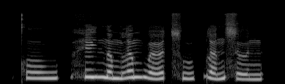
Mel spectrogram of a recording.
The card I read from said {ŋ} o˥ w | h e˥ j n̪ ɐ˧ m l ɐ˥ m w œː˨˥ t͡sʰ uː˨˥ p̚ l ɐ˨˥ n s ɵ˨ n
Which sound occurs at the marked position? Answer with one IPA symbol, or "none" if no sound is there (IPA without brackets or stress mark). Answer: kʰ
